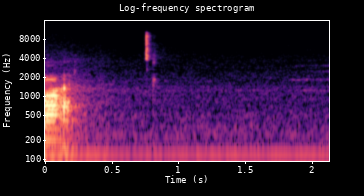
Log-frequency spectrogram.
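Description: Near silence after a spoken word fades out, broken by one faint, very short click about three-quarters of a second in.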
